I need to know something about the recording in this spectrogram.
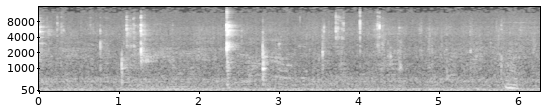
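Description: Knives and forks clicking lightly and scattered against plates as chicken cutlets are cut, with chewing as the food is tasted, over a low steady room hum.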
